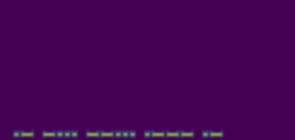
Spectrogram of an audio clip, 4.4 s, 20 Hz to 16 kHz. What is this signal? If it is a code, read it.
Morse code, heard as a keyed tone, about 22 wpm, 700 Hz. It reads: AB7JA
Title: USA Call Signs - 5 Characters - 22wpm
